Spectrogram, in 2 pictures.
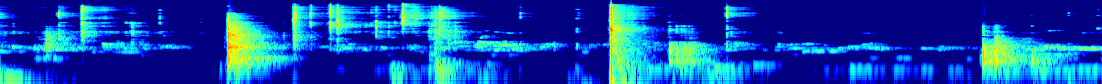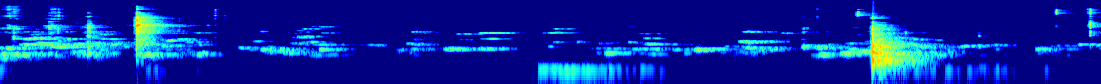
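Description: A woman speaks quietly and close by.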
